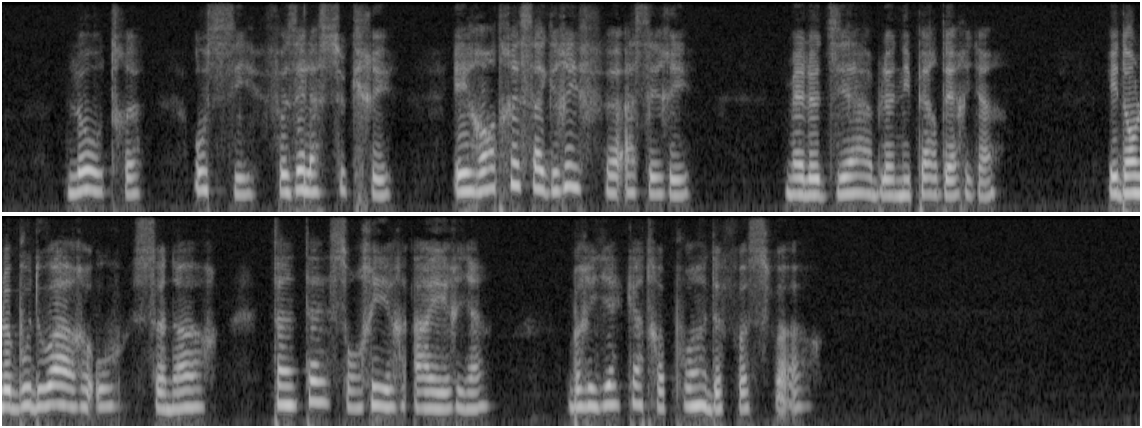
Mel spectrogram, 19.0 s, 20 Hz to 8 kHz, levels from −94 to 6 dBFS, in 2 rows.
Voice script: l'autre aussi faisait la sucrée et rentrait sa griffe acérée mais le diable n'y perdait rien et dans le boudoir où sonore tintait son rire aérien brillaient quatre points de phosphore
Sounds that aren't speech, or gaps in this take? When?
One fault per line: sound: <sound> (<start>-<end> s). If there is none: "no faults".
no faults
